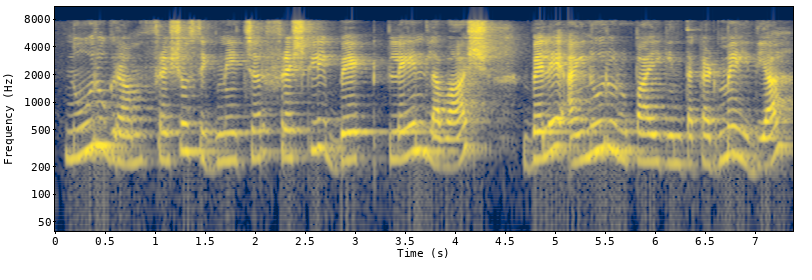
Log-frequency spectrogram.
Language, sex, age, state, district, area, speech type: Kannada, female, 18-30, Karnataka, Shimoga, rural, read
